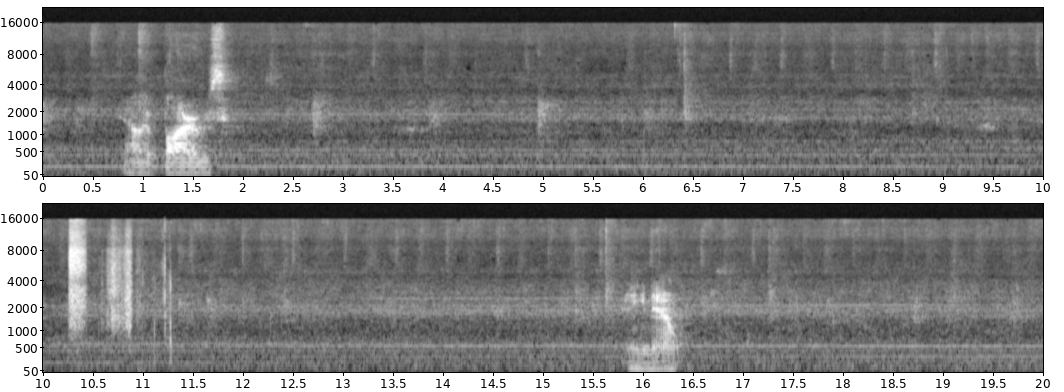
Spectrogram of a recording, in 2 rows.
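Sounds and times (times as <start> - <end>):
aquarium air pump hum: 0.0 - 20.0
short scratchy noises: 10.2 - 11.2.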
